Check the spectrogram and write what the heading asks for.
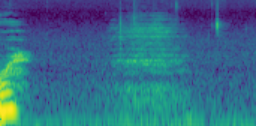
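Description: A woman's spoken word trailing off at the start, then a quiet pause with a faint breath about a second in and a single small click near the end.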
